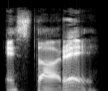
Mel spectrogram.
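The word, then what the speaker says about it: estaré: I stay at home this word is pronounced with the stress on the last syllable which sounds like ray so if you think esta ray you'll remember the future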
